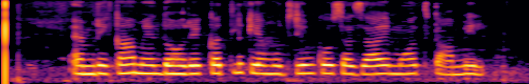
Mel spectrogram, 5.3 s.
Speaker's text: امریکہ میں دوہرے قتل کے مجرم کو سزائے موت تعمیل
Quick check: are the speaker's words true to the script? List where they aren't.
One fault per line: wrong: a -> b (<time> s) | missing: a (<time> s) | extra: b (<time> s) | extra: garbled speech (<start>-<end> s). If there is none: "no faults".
no faults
